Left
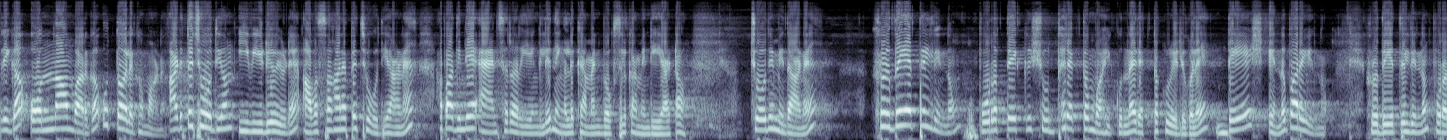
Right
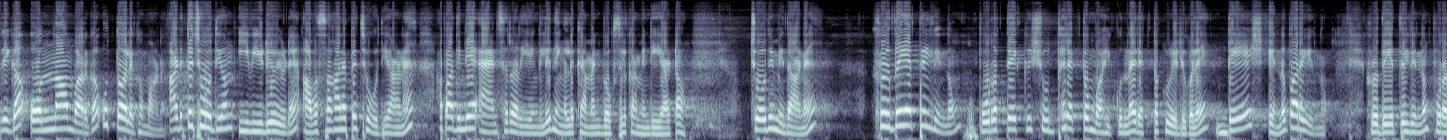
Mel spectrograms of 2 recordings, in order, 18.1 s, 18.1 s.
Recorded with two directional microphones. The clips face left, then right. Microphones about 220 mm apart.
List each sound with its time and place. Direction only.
0.0 s a woman's voice: 40° right (ahead or behind)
